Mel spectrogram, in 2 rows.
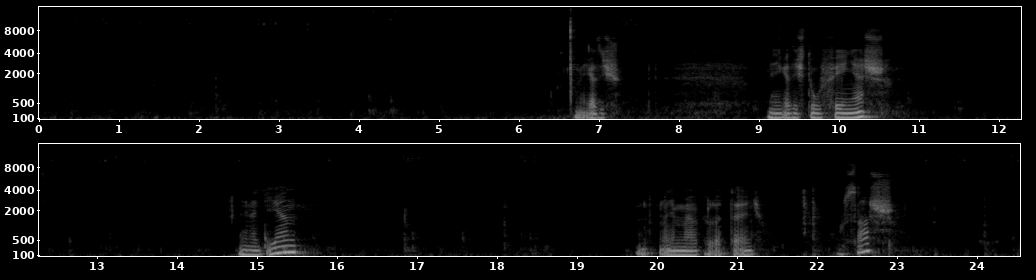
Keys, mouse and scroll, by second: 0.4 click, 3.2 right click, 4.1 click, 4.9-6.3 scroll down 1, 7.2-12.3 drag, 13.5 right click, 14.7 click, 15.0 middle click, 15.8 click, 16.9 click, 17.3 click, 17.5 shift+click, 21.0 2, 23.0-23.7 typing, 23.4 click, 23.7 shift+click, 24.4 click.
